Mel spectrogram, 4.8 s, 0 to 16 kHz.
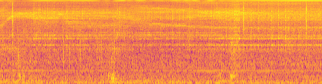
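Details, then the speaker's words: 1974 Montgomery Ward Airline 19-inch portable color tube television powered up: steady soft hiss with thin high whine and faint ticks as high voltage comes up; normal. "I hear some high voltage hissing"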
